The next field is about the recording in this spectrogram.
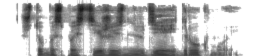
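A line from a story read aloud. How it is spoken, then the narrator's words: Weary king. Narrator (Russian): устало выговорил король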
